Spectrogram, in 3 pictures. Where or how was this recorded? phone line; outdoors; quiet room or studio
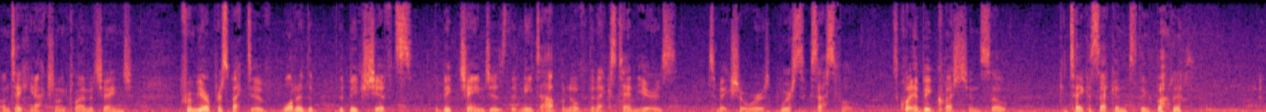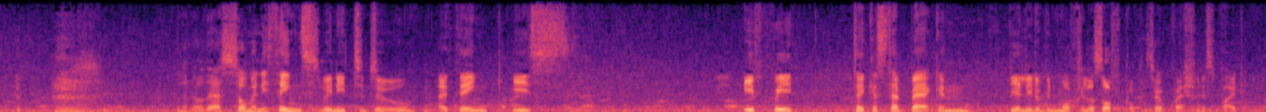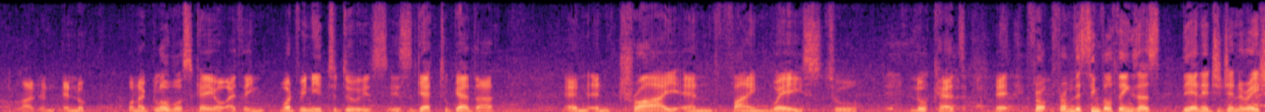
outdoors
